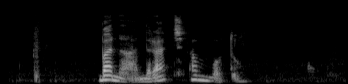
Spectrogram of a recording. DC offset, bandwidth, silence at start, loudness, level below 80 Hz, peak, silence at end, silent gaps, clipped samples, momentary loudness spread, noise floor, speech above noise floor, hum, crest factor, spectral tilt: under 0.1%; 11 kHz; 0.35 s; -29 LUFS; -78 dBFS; -8 dBFS; 0.35 s; none; under 0.1%; 24 LU; -65 dBFS; 36 dB; none; 24 dB; -5 dB/octave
